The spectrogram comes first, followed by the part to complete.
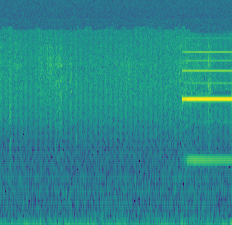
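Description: Near silence, then near the end a quiz-bowl lockout buzzer sounds a steady high-pitched electronic beep as a player buzzes in.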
